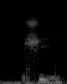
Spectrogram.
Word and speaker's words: Xi: I know his first name is X-I. – That's she.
